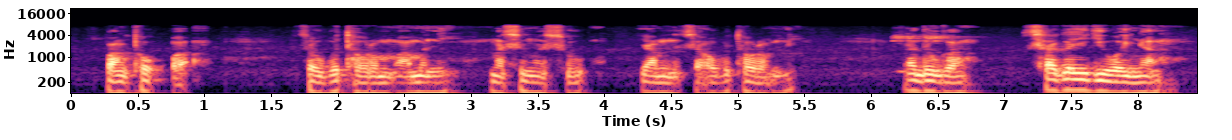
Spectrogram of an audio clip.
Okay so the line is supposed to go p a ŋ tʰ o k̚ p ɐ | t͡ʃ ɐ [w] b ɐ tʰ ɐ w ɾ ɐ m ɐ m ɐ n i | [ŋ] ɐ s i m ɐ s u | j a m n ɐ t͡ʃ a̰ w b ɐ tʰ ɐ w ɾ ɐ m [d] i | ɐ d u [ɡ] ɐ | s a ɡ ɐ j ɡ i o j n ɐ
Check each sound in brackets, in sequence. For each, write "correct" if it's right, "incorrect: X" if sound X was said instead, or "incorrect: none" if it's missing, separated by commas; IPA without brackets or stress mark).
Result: correct, incorrect: m, incorrect: n, correct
